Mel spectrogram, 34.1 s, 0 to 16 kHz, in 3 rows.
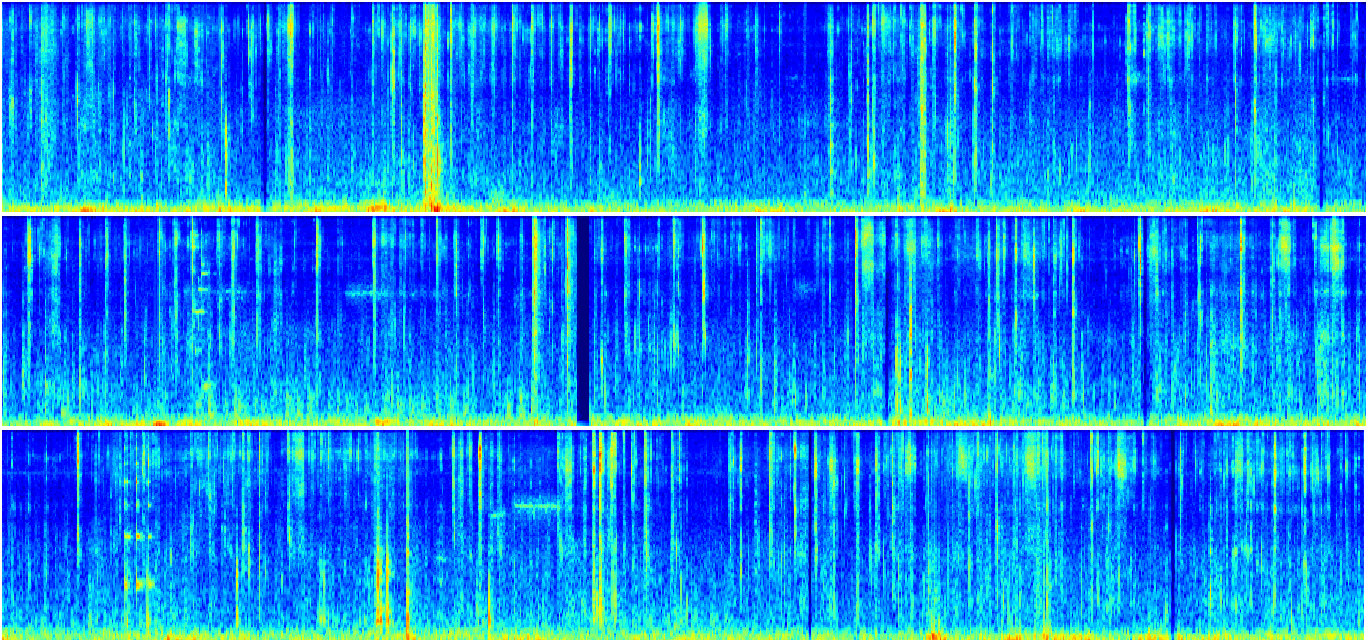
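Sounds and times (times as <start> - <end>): wet chewing and mouth noises: 0.0 - 34.0
low hum: 23.7 - 24.5.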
